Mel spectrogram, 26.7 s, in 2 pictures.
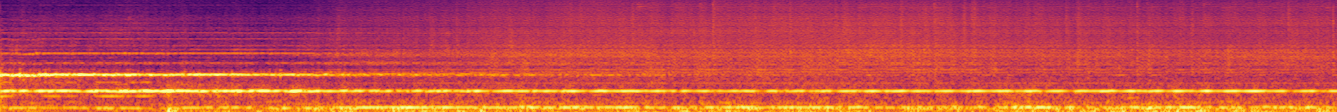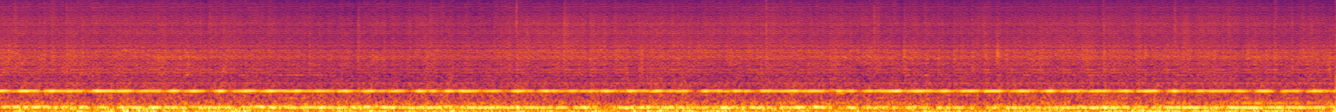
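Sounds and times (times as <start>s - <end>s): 
ambient meditation music: 0.0s - 26.7s.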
